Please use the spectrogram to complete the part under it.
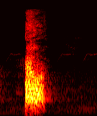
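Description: A single short, sharp dog bark, close and fairly loud, with near silence before and after.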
